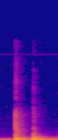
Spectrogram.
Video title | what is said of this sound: Guitar Health Check | If there's anything loose, you usually hear it quite quickly.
